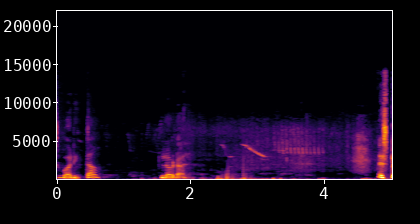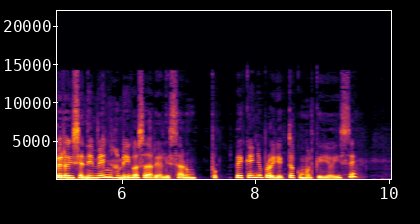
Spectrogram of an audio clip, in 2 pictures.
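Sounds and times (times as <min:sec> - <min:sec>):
bird trill: 0:02.4 - 0:04.2.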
